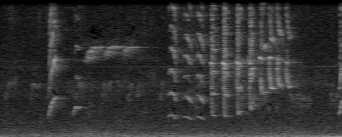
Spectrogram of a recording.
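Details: Black-breasted Oriental magpie-robin mimicking a lovebird's continuous chatter: a few rising whistles and a long thin whistle, then a fast run of sharp repeated notes, over steady low background noise.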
